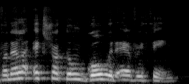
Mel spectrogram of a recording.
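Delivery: normal talking voice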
